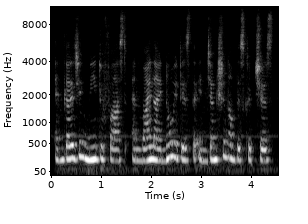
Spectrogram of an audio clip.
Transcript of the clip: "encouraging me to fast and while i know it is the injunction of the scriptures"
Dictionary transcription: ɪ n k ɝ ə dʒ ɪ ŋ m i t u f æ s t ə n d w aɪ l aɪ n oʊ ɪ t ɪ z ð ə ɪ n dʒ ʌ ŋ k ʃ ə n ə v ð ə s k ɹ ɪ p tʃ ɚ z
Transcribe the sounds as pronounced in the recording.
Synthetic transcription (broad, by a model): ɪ n k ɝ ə dʒ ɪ ŋ m i t u f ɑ s t ə n d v aɪ l aɪ n oʊ ɪ t ɪ z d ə ɪ n dʒ ʌ ŋ k ʃ ə n ə v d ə s k ɹ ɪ p tʃ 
